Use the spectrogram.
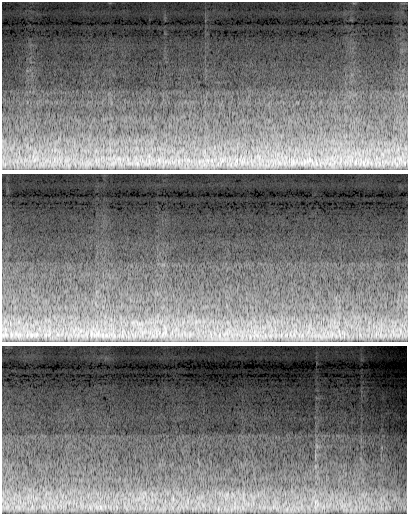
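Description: The Khyber Mail Express runs steadily along the tracks, a continuous rolling rumble with rhythmic wheel clatter and faint squeals, heard from aboard the train for the whole stretch.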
